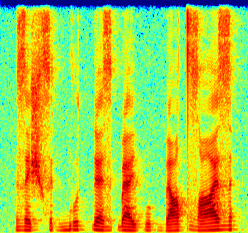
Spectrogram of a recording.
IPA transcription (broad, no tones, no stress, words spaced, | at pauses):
zɛʃsɘɡ͡butɗɛz ɓæi̯puɡ͡bætˤ zˤæz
